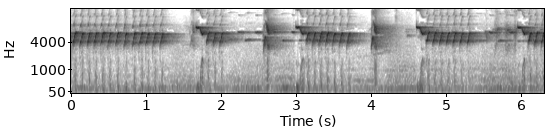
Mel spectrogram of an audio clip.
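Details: Repeated phrases from a kolibri ninja sunbird, each a rapid high-pitched trill ending in a sharp downslurred note, roughly every second.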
